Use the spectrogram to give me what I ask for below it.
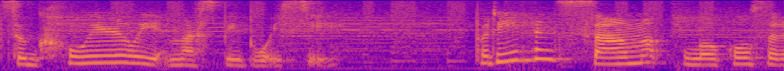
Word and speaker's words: Boise: So some will say that there is no Z in it, so clearly it must be Boise.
